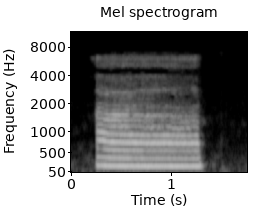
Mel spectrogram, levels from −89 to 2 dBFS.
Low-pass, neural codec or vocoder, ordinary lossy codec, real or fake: 7.2 kHz; codec, 16 kHz, 8 kbps, FreqCodec, smaller model; AAC, 48 kbps; fake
